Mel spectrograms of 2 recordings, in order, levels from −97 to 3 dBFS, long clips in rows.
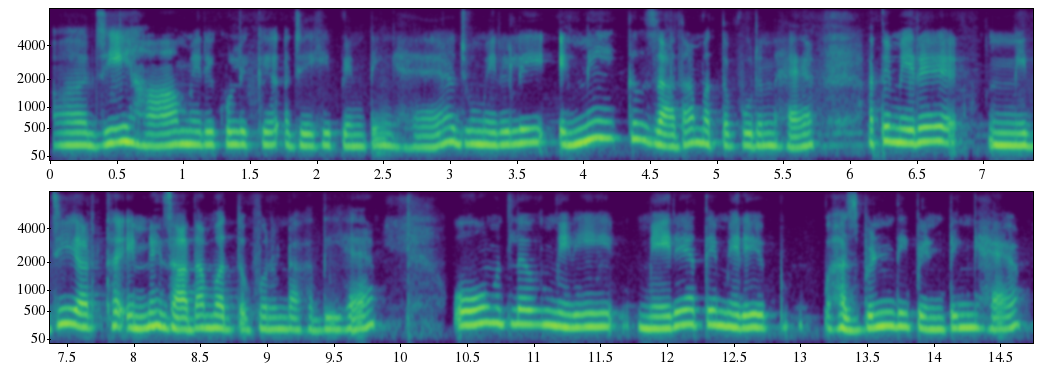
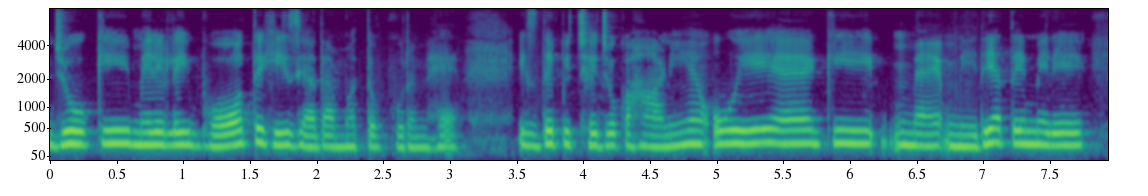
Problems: background sounds at intervals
